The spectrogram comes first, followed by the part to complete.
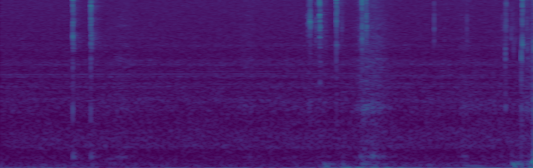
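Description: A few faint, sharp clicks from operating a computer: a pair about half a second in, then several scattered clicks in the second half.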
